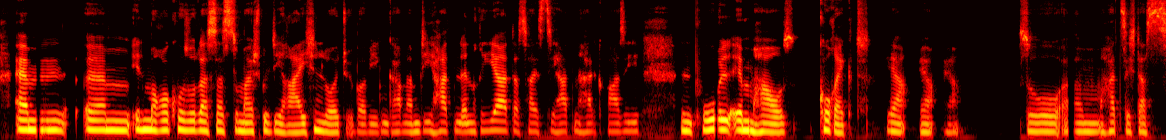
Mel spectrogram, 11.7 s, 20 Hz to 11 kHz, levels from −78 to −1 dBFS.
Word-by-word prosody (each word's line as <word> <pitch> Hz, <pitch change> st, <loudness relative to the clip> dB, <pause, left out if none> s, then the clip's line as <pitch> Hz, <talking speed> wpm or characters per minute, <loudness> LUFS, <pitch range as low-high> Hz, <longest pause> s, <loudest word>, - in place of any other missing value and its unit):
ähm, 185 Hz, -2 st, +4 dB, 0.2 s
ähm, 185 Hz, -1 st, +3 dB
in 190 Hz, -1 st, +4 dB
Marokko 185 Hz, +1 st, +3 dB
so, 180 Hz, 0 st, +2 dB
dass 180 Hz, -2 st, +3 dB
das 165 Hz, -2 st, +3 dB
zum 175 Hz, -, +1 dB
Beispiel 160 Hz, 0 st, 0 dB
die 160 Hz, -2 st, -2 dB
reichen 145 Hz, +5 st, -1 dB
Leute 145 Hz, -2 st, -2 dB
überwiegend 150 Hz, +1 st, -9 dB
kamen 155 Hz, +1 st, -9 dB
dann. 155 Hz, +1 st, -4 dB
Die 165 Hz, -2 st, -7 dB
hatten 165 Hz, 0 st, -5 dB
'n 155 Hz, +1 st, -3 dB
Riad, 175 Hz, +1 st, -2 dB
das 160 Hz, -1 st, -6 dB
heißt, 160 Hz, -2 st, -6 dB
sie 160 Hz, -2 st, -7 dB
hatten 160 Hz, -1 st, -10 dB
halt 155 Hz, 0 st, -11 dB
quasi 165 Hz, +1 st, -11 dB, 0.4 s
'n 170 Hz, -2 st, +2 dB
Pool 190 Hz, +5 st, +3 dB
im 180 Hz, -4 st, +5 dB
Haus. 150 Hz, -1 st, +1 dB, 0.2 s
Korrekt, 160 Hz, -7 st, -1 dB
ja, 160 Hz, -3 st, -3 dB
ja, 150 Hz, -1 st, -5 dB
ja. 145 Hz, 0 st, -13 dB, 0.6 s
So, 160 Hz, -1 st, -1 dB
ähm, 155 Hz, -1 st, -4 dB
hat 165 Hz, -, -5 dB
sich 155 Hz, -1 st, -3 dB
das, 105 Hz, -11 st, +1 dB
160 Hz, 195 wpm, -28 LUFS, 150-180 Hz, 0.6 s, im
